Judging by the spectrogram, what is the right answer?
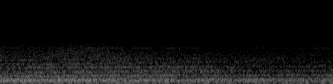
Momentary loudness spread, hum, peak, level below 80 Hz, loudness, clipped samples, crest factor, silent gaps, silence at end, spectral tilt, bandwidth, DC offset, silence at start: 6 LU; none; -28 dBFS; -56 dBFS; -45 LUFS; under 0.1%; 16 dB; none; 0 s; -10 dB/octave; 4.8 kHz; under 0.1%; 0 s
